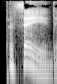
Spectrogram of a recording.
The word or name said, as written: pesade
